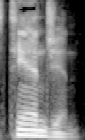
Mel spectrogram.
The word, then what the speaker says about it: Tianjin: That's Tianjin.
